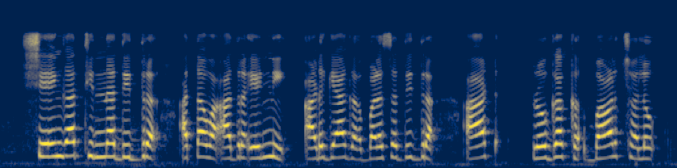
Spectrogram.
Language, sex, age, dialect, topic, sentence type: Kannada, female, 18-24, Northeastern, agriculture, statement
